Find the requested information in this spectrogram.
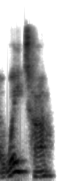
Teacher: En inglés británico sería waiter, de plano no suena la R, perfect, ¿ok?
